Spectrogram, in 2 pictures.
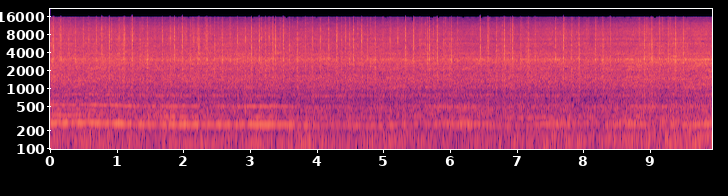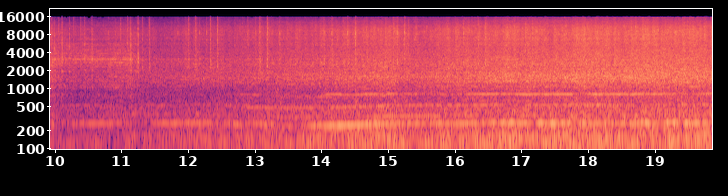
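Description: N-scale KATO E233 series 3000 model train running on plastic layout track: a steady motor hum with fine, rapid clicking of wheels on the rails. From about two-thirds of the way in the running sound grows louder and hissier as another model train approaches.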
